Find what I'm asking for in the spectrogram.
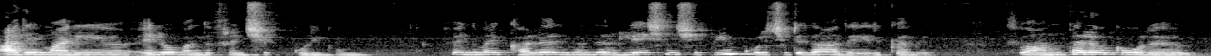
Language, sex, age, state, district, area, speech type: Tamil, female, 45-60, Tamil Nadu, Kanchipuram, urban, spontaneous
